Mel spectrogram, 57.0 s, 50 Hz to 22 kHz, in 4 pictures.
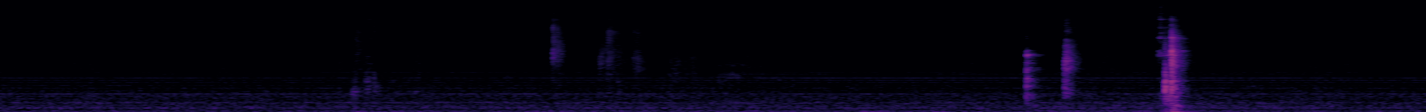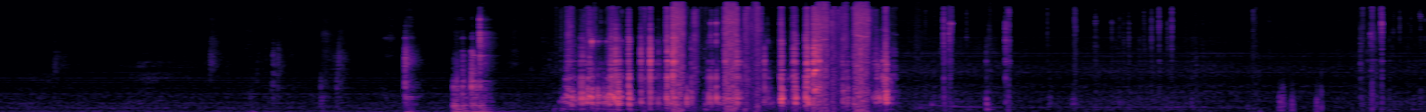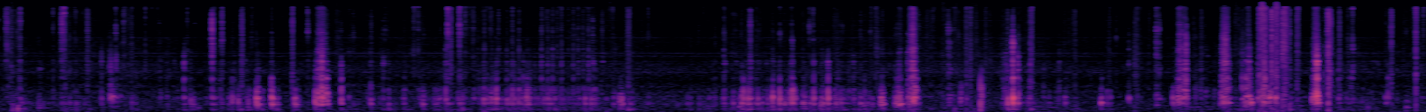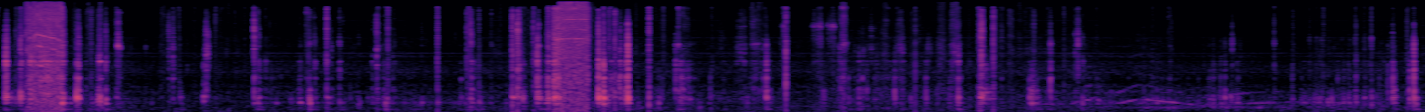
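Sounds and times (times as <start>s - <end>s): tools clicking and tapping: 18.3s - 19.3s, 19.9s - 24.4s
tools scraping: 19.8s - 24.4s, 35.8s - 46.8s, 47.4s - 53.8s.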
